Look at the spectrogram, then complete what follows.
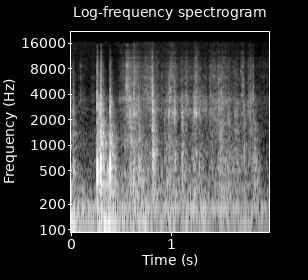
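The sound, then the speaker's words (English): Scissors snip through paper in a few crisp cuts, following a line for a math lesson activity, the first pair sharpest and the rest softer, rustling strokes. “So I'm going to cut here, and I'm going to follow.”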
